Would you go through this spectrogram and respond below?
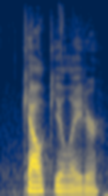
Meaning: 1. A mechanical or electronic device that performs mathematical calculations; (now usually) an electronic one specifically 2. A person who performs mathematical calculation
- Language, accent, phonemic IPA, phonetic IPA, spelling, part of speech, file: English, US, /kæl.kjə.leɪ.tɚ/, [ˈkʰæɫ.kjəˌleɪ̯.ɾɚ], calculator, noun, En-us-calculator.ogg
